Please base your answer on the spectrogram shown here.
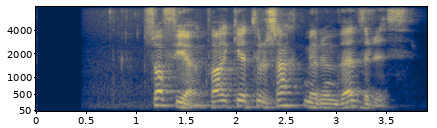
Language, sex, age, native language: Icelandic, male, 60-69, Icelandic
